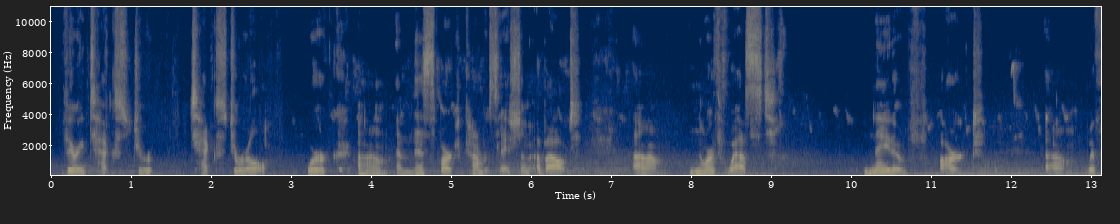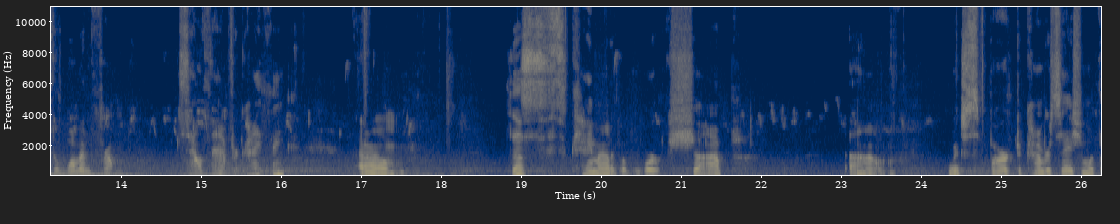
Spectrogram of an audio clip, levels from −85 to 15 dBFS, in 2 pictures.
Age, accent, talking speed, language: 60-79, American, 80 wpm, English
